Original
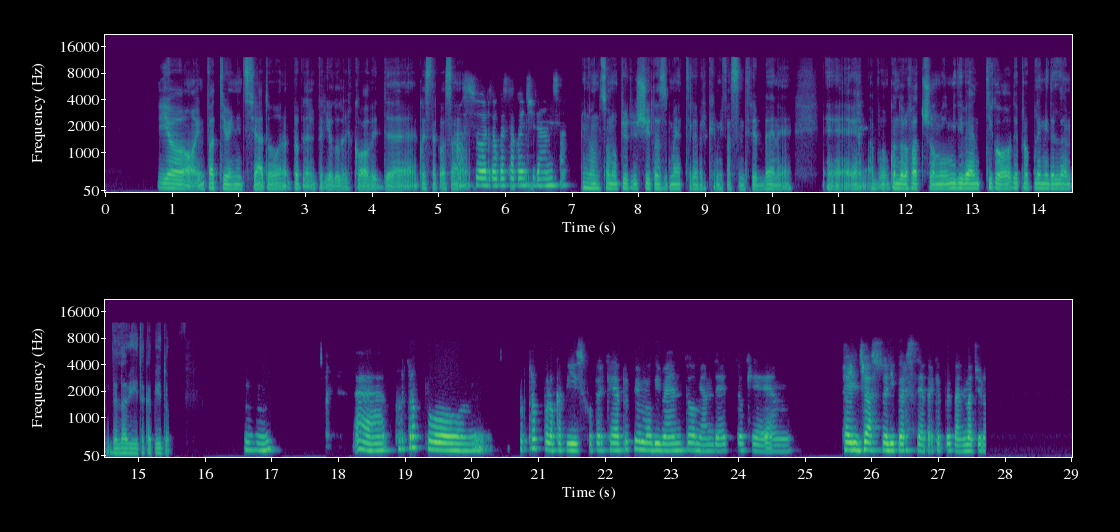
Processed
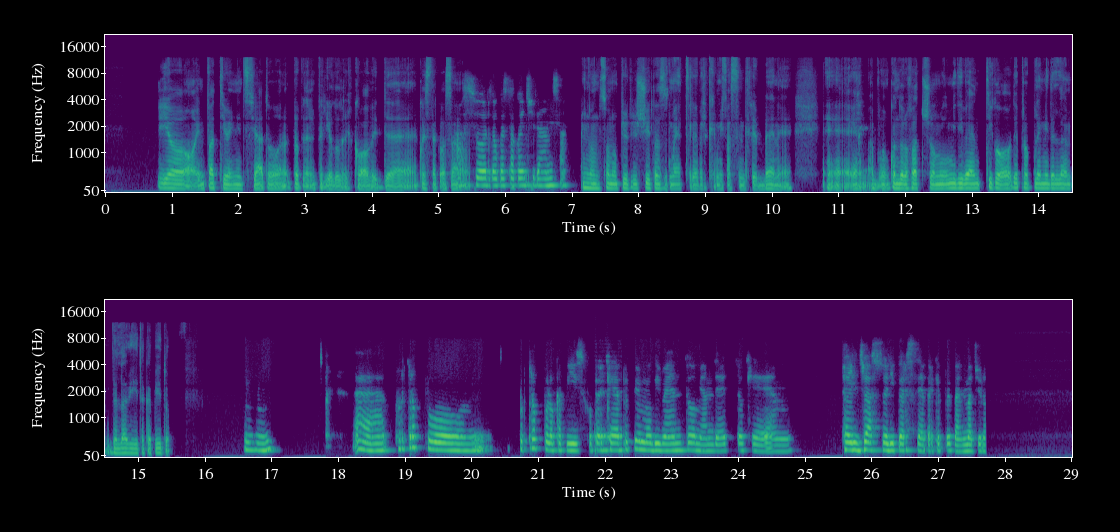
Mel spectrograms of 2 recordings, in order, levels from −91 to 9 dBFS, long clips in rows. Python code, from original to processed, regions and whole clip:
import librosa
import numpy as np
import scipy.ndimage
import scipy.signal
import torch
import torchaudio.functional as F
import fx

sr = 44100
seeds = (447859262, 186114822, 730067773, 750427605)

y = fx.chain(x, sr, fx.bass_treble(bass_db=-7, treble_db=3),
    fx.band_squash(depth_pct=70), at=(8.42, 9.8))
y = fx.chain(y, sr, fx.low_shelf(hz=170.0, db=-11.0),
    fx.comb(ms=1.6, depth=0.38),
    fx.env_flatten(amount_pct=70), at=(21.85, 22.26))
y = fx.notch(y, sr, hz=2300.0, q=5.9)
y = fx.dynamic_eq(y, sr, hz=2300.0, q=1.5, threshold_db=-45.0, ratio=4.0, max_db=-6)
y = fx.band_squash(y, sr, depth_pct=40)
